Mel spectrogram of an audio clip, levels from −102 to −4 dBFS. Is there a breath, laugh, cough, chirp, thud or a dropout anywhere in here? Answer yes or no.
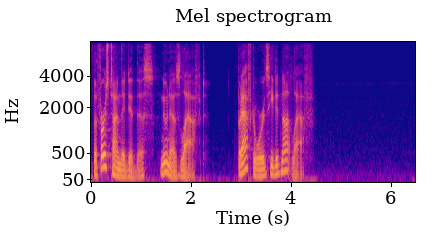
no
